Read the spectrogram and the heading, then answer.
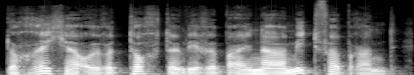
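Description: A man voicing an excitable woman companion in a children's audiobook, speaking in a hurried, urgent and pleading way. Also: low-pitched. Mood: excited. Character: excitable middle-aged woman companion, breathless talker. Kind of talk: audiobook character voice.

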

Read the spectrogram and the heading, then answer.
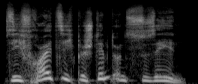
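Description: A man acts out a good-natured, slow-witted zombie servant in a storybook. The voice sits high and swings up and down, earnest and naive, always keen to please. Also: very animated, husky, no echo, clean studio sound, heavily acted.

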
